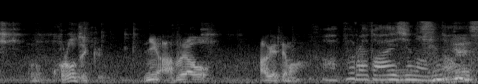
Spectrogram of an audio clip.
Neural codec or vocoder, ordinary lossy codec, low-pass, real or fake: none; none; none; real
